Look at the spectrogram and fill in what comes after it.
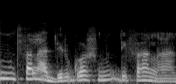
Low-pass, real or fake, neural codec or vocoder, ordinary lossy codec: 7.2 kHz; real; none; Opus, 24 kbps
